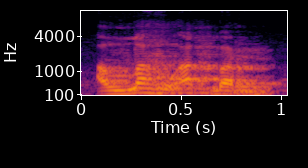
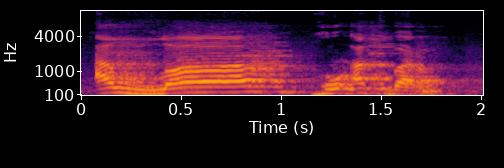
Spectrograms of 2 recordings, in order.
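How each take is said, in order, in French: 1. La voyelle après le L est brève. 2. La voyelle après le L est allongée. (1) "Il ne va pas tirer les lames. Allah, il ne tire pas" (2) "Le la est tiré"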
